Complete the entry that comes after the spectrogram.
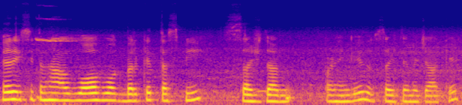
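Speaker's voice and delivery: ordinary talk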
